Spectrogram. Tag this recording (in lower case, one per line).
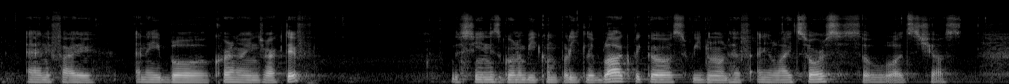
speech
